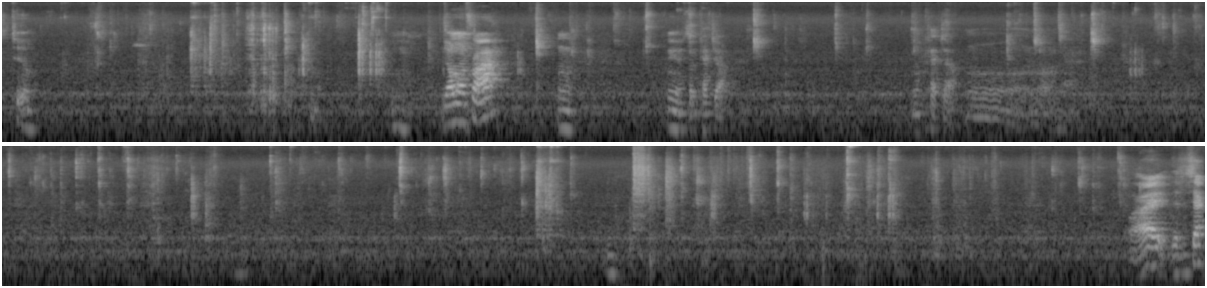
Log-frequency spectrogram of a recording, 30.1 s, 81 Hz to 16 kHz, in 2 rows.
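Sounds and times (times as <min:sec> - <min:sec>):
faint steady hum: 0:00.0 - 0:30.0
chewing clicks and smacks: 0:07.6 - 0:08.3, 0:09.4 - 0:11.0, 0:12.6 - 0:17.8, 0:18.4 - 0:22.3, 0:23.4 - 0:25.2, 0:27.2 - 0:29.2.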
